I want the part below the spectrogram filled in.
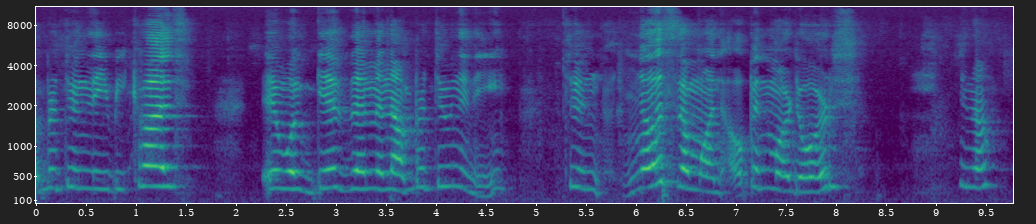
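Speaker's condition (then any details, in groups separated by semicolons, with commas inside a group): Cerebral palsy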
